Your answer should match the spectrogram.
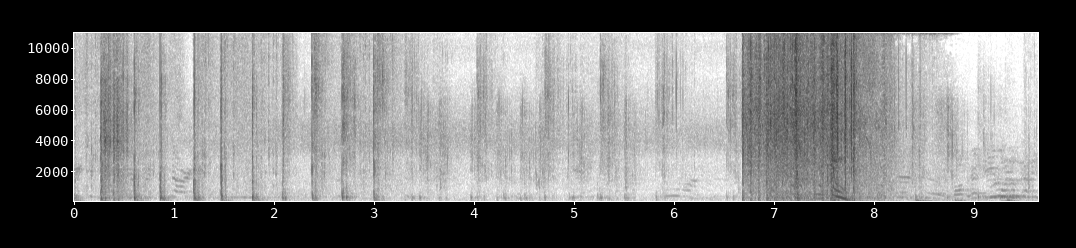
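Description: Video game gunfire exchange: a rapid string of sharp, evenly spaced shots, then a denser, louder burst of continuous fire near the end, with no talking.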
